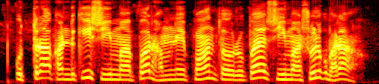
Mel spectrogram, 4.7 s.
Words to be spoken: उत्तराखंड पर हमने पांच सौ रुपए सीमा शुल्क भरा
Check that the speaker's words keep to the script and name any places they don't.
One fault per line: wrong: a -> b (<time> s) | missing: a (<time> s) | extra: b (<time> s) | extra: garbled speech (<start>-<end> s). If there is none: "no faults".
extra: की सीमा (0.9 s)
